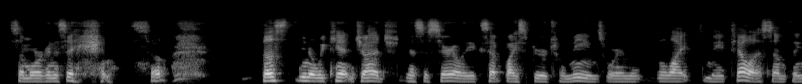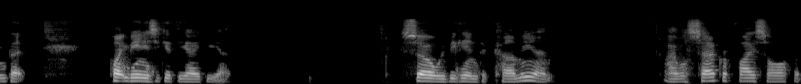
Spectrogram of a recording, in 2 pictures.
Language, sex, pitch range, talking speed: English, male, 130-160 Hz, 150 wpm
